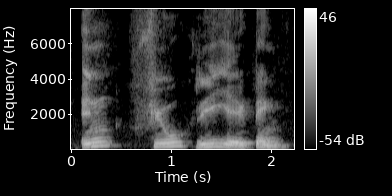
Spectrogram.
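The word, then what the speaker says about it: infuriating: Actually एक word है यहाँ पर, ठीक है, वर्ड है इन्फ्यूरिएटिंग। इन्फ्यूरिएटिंग, इसकी प्रोनाउंसिएशन को थोड़ा सा ध्यान से समझ लेना।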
